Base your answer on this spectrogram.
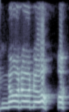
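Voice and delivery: high, drawn-out imitation of alarm; hurriedly backtrack in a high, stretched voice; mock panic. Airline agent to crying caller, mock panicked. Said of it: "I could hear the panic in his".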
